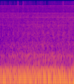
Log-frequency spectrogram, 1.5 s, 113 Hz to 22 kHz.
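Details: 1956 Chevy race car, possibly original V8, revived after 20 years abandoned, running with timing not yet adjusted: short burst of deep, even burble with no tapping or misses; steady normal idle.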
